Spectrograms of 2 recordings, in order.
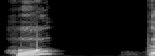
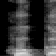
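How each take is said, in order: First: "हुक" split into हु, then क, very slow; drawn-out breakdown of "हुक"; sound by sound. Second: Said in the usual way. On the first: Shown as a demonstration. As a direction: sound out हु ... क with a long gap. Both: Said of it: "तो मिलके बन जाएगा".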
